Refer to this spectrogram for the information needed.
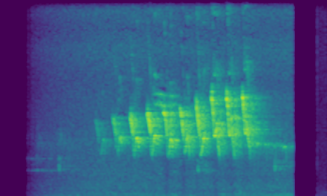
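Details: Wilson's Warbler, a West Coast warbler that forages actively in low bushes and saplings, gives its strong, sharp song: a quick chattering trill of about a dozen high, slurred notes over under two seconds, dropping slightly in pitch for the final notes; faint background hiss.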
